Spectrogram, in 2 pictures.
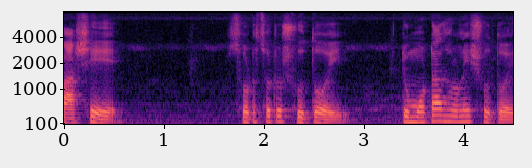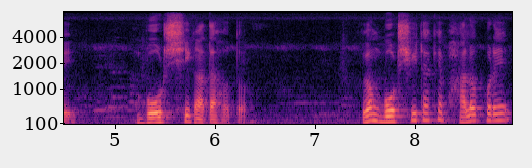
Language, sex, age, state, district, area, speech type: Bengali, male, 30-45, West Bengal, Birbhum, urban, spontaneous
